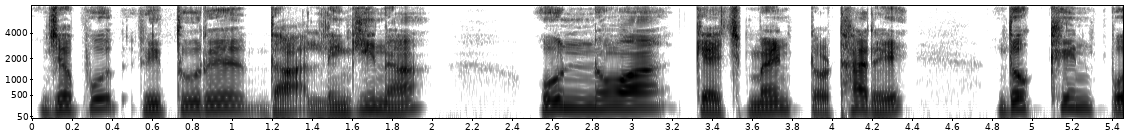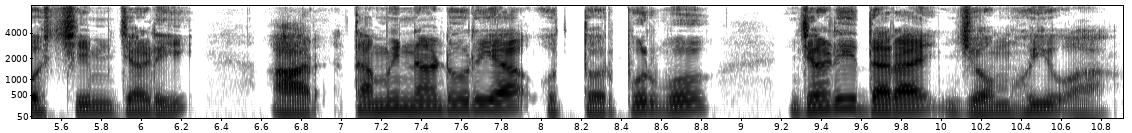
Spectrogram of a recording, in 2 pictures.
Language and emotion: Santali, neutral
